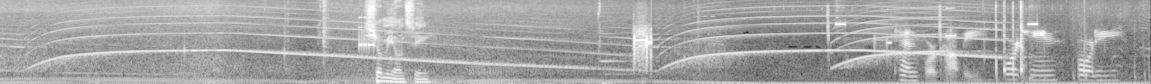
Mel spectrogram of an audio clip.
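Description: A police siren wails and sweeps up and down.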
